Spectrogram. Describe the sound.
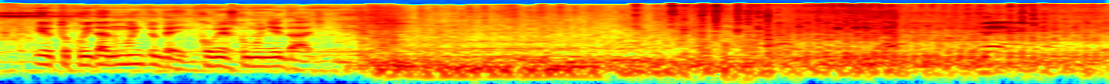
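A voice is heard briefly, then a wooden boat's motor kicks in and runs steadily, a loud, close, rumbling drone that carries on to the end.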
